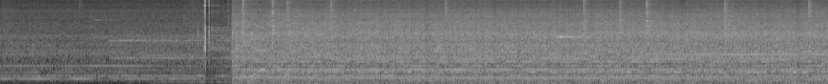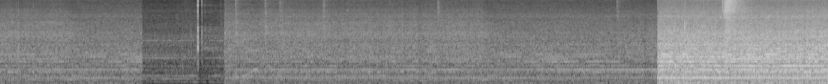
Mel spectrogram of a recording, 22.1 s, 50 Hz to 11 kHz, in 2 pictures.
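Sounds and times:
coffee roaster air rushing: 3.1 - 13.0, 14.0 - 22.0.

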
